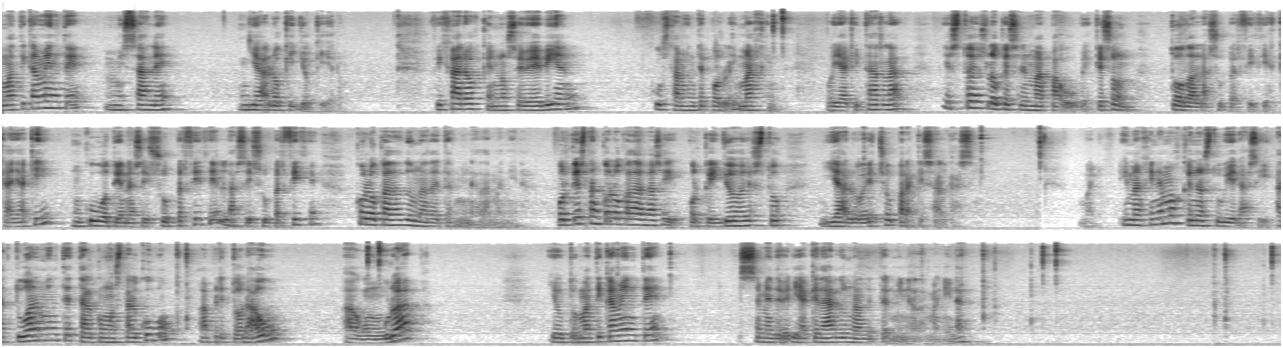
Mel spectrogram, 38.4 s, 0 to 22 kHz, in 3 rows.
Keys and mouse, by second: 2.0-7.7 middle drag, 7.7-9.5 drag, 9.5 middle click, 21.5-23.2 middle drag, 27.3 u, 31.8-35.2 middle drag, 35.2 ctrl+e, 37.7 u.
